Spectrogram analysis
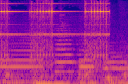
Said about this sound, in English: They give me a job to do every morning, but when I do it, they still tell me off. Who am I? I'm an alarm clock. And yes, it's a thankless job.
